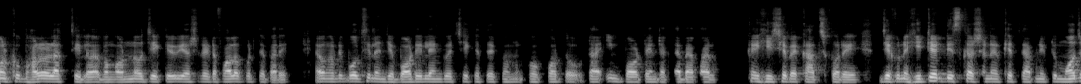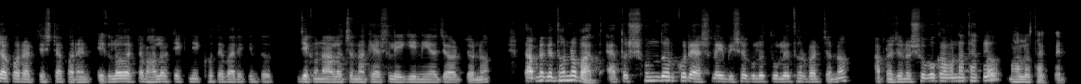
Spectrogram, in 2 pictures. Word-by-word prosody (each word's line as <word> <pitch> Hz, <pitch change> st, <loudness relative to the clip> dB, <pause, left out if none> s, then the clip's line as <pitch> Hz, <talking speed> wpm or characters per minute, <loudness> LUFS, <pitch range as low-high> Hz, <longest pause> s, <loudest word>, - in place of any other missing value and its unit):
আমার 145 Hz, -, +5 dB
খুব 145 Hz, -3 st, -2 dB
ভালো 135 Hz, +3 st, +6 dB
লাগছিল 130 Hz, -2 st, -1 dB
এবং 115 Hz, 0 st, -1 dB
অন্য 125 Hz, +3 st, -2 dB, 0.2 s
যে 130 Hz, -, +4 dB
কেউই 130 Hz, 0 st, +2 dB
আসলে 130 Hz, +1 st, -8 dB
এটা 125 Hz, -, -2 dB
ফলো 125 Hz, +1 st, +5 dB
করতে 125 Hz, -1 st, -6 dB
পারে 105 Hz, +1 st, 0 dB, 0.3 s
এবং -, -, +3 dB
আপনি 140 Hz, +1 st, -4 dB
বলছিলেন 140 Hz, -1 st, +1 dB
যে, 125 Hz, -, +2 dB
body 125 Hz, +2 st, +4 dB
language, 125 Hz, 0 st, -2 dB
সেক্ষেত্রে 130 Hz, -2 st, -4 dB
কোন 120 Hz, -1 st, -6 dB, 0.2 s
ক 125 Hz, -, -7 dB, 0.2 s
কতটা 125 Hz, +1 st, -2 dB, 0.2 s
ইম্পোর্টেন্ট 120 Hz, -2 st, 0 dB
একটা -, -, -1 dB
ব্যাপারকে 115 Hz, +5 st, -2 dB
হিসেবে 130 Hz, +1 st, +2 dB
কাজ 110 Hz, 0 st, 0 dB
করে। 115 Hz, 0 st, +2 dB, 0.3 s
যেকোনো 140 Hz, -1 st, +4 dB
heated 130 Hz, +5 st, +5 dB
discussion 140 Hz, -1 st, +1 dB
এর -, -, -4 dB
ক্ষেত্রে, 135 Hz, -1 st, -2 dB
আপনি 130 Hz, -, -7 dB
একটু 135 Hz, +3 st, -4 dB
মজা 145 Hz, +2 st, +6 dB
করার 130 Hz, -3 st, +1 dB
চেষ্টা 125 Hz, +1 st, -3 dB
করেন। 115 Hz, 0 st, -1 dB, 0.2 s
এগুলোও 135 Hz, +5 st, +4 dB
একটা 140 Hz, -, -4 dB
ভালো 125 Hz, +3 st, +1 dB
টেকনিক 130 Hz, 0 st, -5 dB
হতে 130 Hz, -1 st, -4 dB
পারে 120 Hz, -1 st, 0 dB
কিন্তু 120 Hz, -1 st, -7 dB, 0.3 s
যেকোনো 130 Hz, -1 st, +1 dB
আলোচনাকে 120 Hz, 0 st, -2 dB
আসলে 130 Hz, +1 st, -2 dB
এগিয়ে 120 Hz, 0 st, -2 dB
নিয়ে 120 Hz, 0 st, -2 dB
যাওয়ার 110 Hz, -1 st, +1 dB
জন্য। 105 Hz, 0 st, -2 dB, 0.4 s
তো, -, -, -4 dB
আপনাকে 185 Hz, +1 st, +3 dB
ধন্যবাদ 190 Hz, -, +5 dB, 0.2 s
এত -, -, -12 dB, 0.2 s
সুন্দর 180 Hz, +1 st, +2 dB
করে 165 Hz, -4 st, +4 dB
আসলে 140 Hz, +3 st, -5 dB
এই -, -, -5 dB
বিষয়গুলো 135 Hz, 0 st, 0 dB
তুলে 135 Hz, 0 st, +2 dB
ধরবার 130 Hz, -2 st, -1 dB
জন্য। 115 Hz, -, -3 dB, 0.4 s
আপনার 125 Hz, -, -3 dB
জন্য 130 Hz, -, 0 dB
শুভকামনা 155 Hz, 0 st, +1 dB
থাকলো। 160 Hz, -11 st, +1 dB, 0.2 s
ভালো 120 Hz, -1 st, +1 dB
থাকবেন। 95 Hz, -, -6 dB
130 Hz, 200 wpm, -23 LUFS, 120-140 Hz, 0.4 s, ভালো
